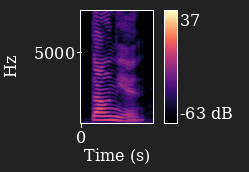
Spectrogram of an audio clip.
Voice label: "dang1 nian2", Chinese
